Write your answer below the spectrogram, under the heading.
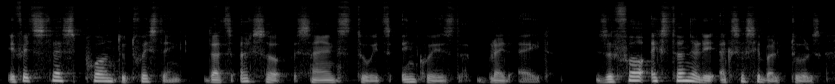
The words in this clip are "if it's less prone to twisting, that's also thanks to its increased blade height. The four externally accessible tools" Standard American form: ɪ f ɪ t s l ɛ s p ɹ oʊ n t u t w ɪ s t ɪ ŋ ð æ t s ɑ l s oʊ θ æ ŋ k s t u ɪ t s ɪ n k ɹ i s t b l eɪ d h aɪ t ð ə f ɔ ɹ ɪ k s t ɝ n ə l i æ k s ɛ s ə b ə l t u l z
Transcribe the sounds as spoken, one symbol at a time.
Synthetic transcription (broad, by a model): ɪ f ɪ t s l ɛ s p oʊ n t u t w ɪ s t ɪ ŋ ð æ t s ɑ l s oʊ s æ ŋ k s t u ɪ t s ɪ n k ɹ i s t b l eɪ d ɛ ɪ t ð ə f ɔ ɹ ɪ k s t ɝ n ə l i æ k s ɛ s ə b ə l t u l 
